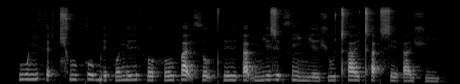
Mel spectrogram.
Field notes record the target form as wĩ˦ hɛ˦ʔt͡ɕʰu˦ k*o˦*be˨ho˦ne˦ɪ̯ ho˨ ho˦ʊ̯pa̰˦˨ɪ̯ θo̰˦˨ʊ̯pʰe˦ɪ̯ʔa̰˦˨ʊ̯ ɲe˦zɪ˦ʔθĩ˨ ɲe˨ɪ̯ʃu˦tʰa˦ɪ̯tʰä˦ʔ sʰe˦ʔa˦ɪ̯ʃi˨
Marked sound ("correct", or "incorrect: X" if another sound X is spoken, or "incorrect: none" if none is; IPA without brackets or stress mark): correct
